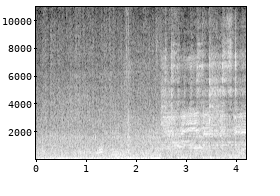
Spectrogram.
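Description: Street sound with a low rumble of traffic and people talking, which gives way abruptly about two and a half seconds in to music playing amid voices.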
